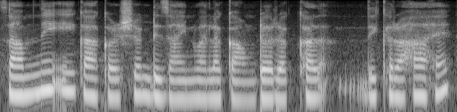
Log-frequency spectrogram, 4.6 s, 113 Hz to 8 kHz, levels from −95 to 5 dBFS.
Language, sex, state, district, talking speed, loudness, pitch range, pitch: Hindi, female, Uttar Pradesh, Lalitpur, 130 wpm, -16 LUFS, 190-230 Hz, 205 Hz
